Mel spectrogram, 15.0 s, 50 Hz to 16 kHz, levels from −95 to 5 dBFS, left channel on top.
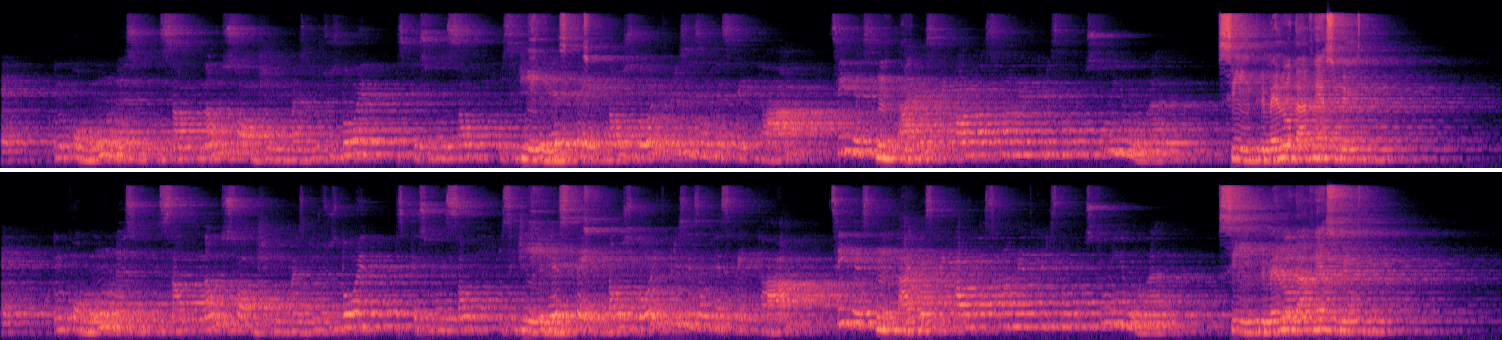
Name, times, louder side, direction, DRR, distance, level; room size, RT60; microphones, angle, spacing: voice 1, 0.5-3.7 3.9-8.0 8.3-11.7, equal, 80° right, -4 dB, 1.3 m, -27 dB
voice 2, 5.2-5.6 6.0-6.1 8.7-9.3 12.2-13.6, left 2 dB, 25° left, 2 dB, 0.4 m, -23 dB
7.4 x 5.1 x 3.2 m, 2.9 s
head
